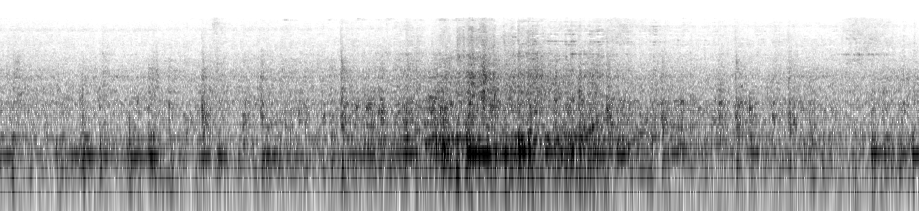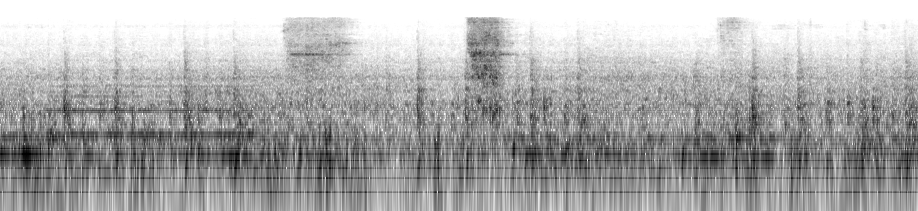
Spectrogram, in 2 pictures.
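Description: Passenger train coaches rolling past close by, their wheels clattering on the rails in a steady rumble. A couple of short high-pitched squeals come about nine and ten and a half seconds in.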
